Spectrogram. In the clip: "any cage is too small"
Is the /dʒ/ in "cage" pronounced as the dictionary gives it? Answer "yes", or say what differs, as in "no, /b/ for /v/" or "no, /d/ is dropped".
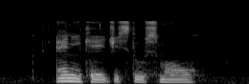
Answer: yes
